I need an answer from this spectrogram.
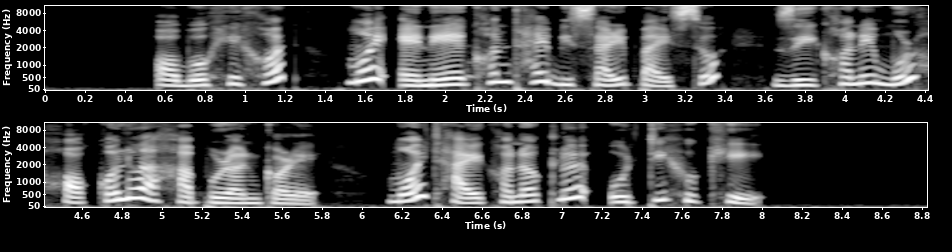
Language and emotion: Assamese, happy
